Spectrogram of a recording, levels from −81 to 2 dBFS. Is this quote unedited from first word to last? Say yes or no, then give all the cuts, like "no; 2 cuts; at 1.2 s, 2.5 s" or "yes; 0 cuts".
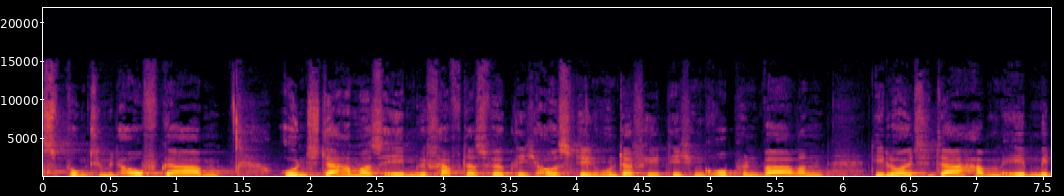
yes; 0 cuts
